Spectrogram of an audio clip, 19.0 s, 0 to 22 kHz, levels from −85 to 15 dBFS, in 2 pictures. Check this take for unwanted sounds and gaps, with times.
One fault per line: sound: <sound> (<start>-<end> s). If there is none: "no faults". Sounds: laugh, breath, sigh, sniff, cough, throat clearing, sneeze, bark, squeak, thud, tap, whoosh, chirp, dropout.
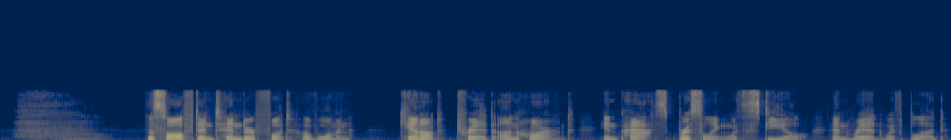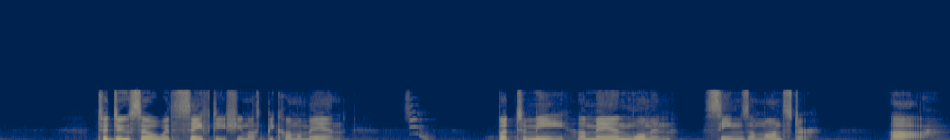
sound: sigh (0.1-1.2 s)
sound: sneeze (13.5-13.9 s)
